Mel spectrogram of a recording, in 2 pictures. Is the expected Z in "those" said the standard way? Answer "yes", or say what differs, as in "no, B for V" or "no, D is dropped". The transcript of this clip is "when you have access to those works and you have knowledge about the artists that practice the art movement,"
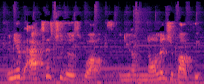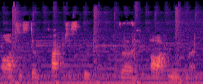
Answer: yes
